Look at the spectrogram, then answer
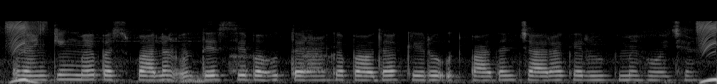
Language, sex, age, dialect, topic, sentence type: Maithili, female, 18-24, Angika, agriculture, statement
